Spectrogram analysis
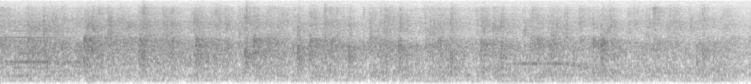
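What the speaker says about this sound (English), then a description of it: "Round of applause for Duncan." A large audience at a state college commencement applauds, dense continuous clapping that sounds distant and fairly faint, holding steady throughout.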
